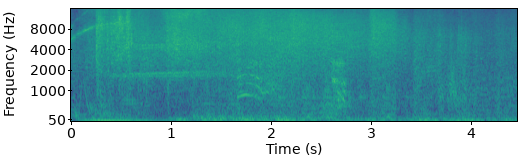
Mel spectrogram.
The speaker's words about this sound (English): The paladins unlock their case and bring out a heavy machine. Roland presses a power button and it blasts energy at the jump scar.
